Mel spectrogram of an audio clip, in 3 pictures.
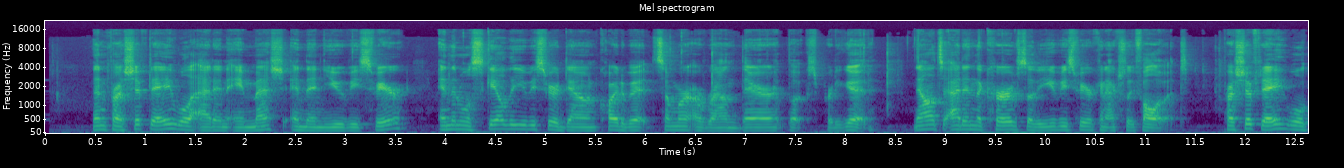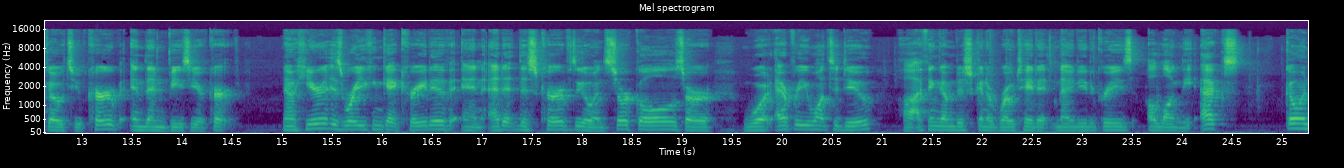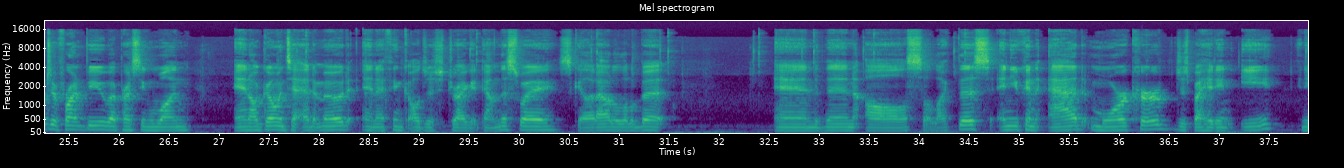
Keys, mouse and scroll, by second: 0.0 x, 0.7 shift+a, 4.1 s, 6.3 click, 6.7-8.2 middle drag, 7.2-7.7 scroll up 2, 7.7 s, 8.2 click, 8.4-13.8 middle drag, 11.7 shift+a, 21.9 r, 23.6-24.8 middle drag, 23.7 Return, 24.7 KP_1, 26.2-27.7 middle drag, 26.7 Tab, 27.7 click, 28.0-28.5 scroll up 1, 28.5 g, 29.6 click, 30.0 s, 30.8 click, 31.4 click, 31.8 s, 32.9 click, 33.0 g, 33.5 click, 33.9 g, 34.4 click, 34.8-35.6 scroll down 1, 35.8-36.9 scroll up 1, 36.9 e.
